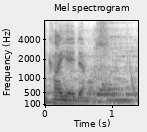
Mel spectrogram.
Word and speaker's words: Kalle Demos: I like calling him Kalle Demos. I just think that sounds cool. His name is spelled K-A-L-L-E. Which, if you guys know, in Spanish, 2 L's makes a Y sound.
